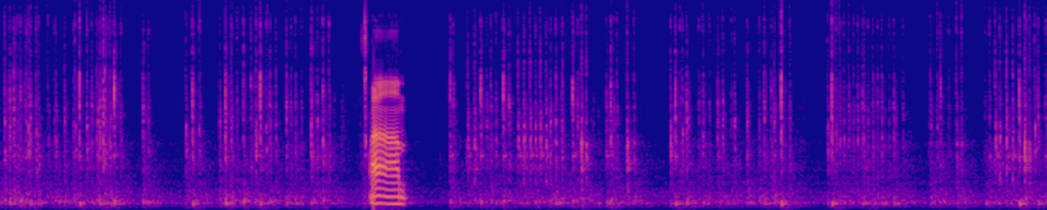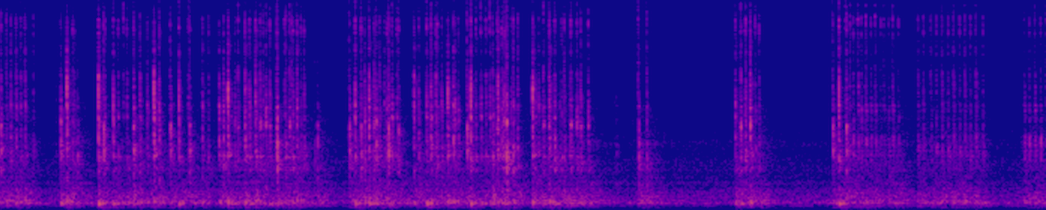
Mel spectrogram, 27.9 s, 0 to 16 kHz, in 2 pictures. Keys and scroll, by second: 0.0-4.6 typing, 5.8-27.9 typing, 16.2 ctrl+c.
